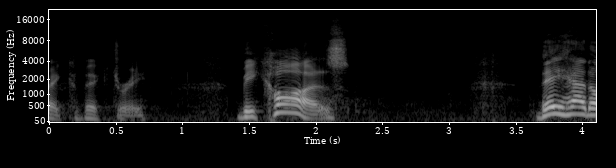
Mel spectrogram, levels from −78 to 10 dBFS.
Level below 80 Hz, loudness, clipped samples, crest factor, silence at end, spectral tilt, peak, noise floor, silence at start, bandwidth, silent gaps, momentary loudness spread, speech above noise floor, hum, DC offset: -68 dBFS; -28 LUFS; under 0.1%; 20 dB; 0 s; -5 dB/octave; -12 dBFS; -68 dBFS; 0 s; 15 kHz; none; 23 LU; 40 dB; none; under 0.1%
